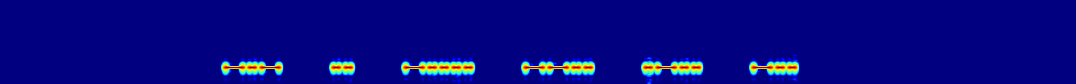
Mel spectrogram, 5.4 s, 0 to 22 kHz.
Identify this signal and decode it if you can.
Morse code, heard as a keyed tone, about 40 wpm, spaced as for 23 wpm, 700 Hz. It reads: KI6ZLD
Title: USA Call Signs - 3x Character Spacing - 40wpm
